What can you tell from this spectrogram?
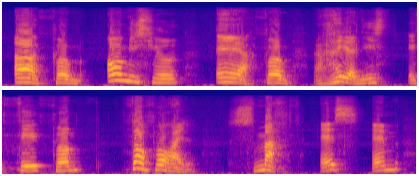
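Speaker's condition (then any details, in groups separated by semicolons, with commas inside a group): Throat cancer surgery; no speech two months post-surgery, then severe pronunciation defect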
